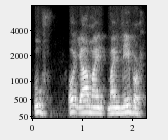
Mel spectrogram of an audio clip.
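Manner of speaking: lightly put-on German accent; comic German accent; mock German accent. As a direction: imitate a German muttering interjections. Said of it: "wait, Germans are like".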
